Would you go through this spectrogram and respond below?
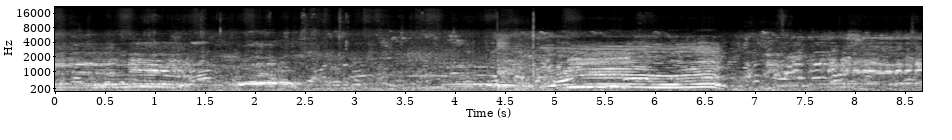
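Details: Sahiwal bull calves at Ambari cattle market in Dinajpur, Bangladesh, on 20 May 2024: several drawn-out, harmonic moos, some rising then falling, sounding one after another over steady crowd murmur and nearby voices.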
